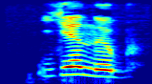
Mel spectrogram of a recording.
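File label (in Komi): "еныб", Komi, female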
